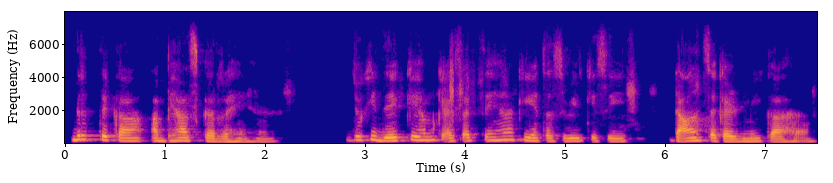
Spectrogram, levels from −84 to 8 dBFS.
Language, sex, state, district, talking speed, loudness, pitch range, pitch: Hindi, male, Uttar Pradesh, Gorakhpur, 175 wpm, -19 LUFS, 145-195 Hz, 170 Hz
